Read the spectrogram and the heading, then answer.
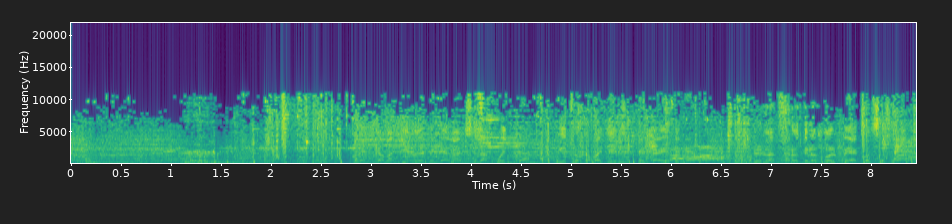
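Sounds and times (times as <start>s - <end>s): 
horse whinnying: 1.1s - 1.9s
horse hooves clip-clopping in a forest: 1.4s - 8.4s
speech: 3.3s - 8.4s.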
